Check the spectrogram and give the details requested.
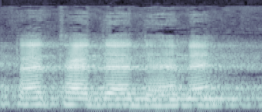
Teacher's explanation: उसके बाद में हम बात करते हैं दंत्य की, यानी हमारी जीवा जो है वो दांतों के टकराएगी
